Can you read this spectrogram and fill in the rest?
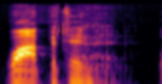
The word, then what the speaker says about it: Wahpeton: Wahpeton? – Yes. – Is that how you pronounce that? – Sucky part. – Wahpeton. – Wahpeton? – Yeah.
